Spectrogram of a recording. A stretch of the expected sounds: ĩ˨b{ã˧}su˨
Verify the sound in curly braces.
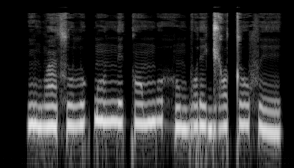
incorrect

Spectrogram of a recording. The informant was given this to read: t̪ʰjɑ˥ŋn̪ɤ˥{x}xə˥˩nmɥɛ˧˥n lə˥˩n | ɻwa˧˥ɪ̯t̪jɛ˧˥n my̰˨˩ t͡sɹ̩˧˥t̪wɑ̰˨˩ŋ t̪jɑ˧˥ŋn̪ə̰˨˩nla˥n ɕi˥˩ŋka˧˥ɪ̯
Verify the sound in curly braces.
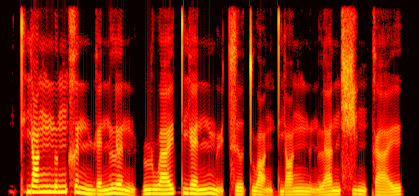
incorrect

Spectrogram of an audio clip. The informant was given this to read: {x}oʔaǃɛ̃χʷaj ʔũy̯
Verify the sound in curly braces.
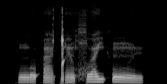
incorrect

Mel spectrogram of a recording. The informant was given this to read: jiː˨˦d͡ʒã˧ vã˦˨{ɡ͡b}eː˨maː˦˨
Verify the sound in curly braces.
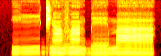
correct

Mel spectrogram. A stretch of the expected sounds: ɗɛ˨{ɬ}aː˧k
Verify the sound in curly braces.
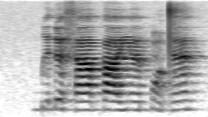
incorrect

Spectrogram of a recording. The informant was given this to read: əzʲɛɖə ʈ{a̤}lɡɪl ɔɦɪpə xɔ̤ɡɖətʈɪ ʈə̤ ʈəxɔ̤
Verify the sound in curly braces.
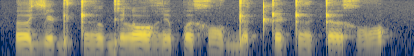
incorrect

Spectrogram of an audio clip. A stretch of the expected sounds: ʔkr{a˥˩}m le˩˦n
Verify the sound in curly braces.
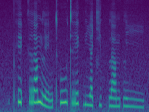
correct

